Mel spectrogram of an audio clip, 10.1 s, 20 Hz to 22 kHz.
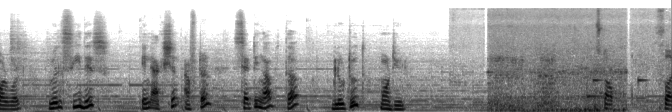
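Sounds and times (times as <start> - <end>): wheels rolling on smooth surface: 7.3 - 9.5.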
